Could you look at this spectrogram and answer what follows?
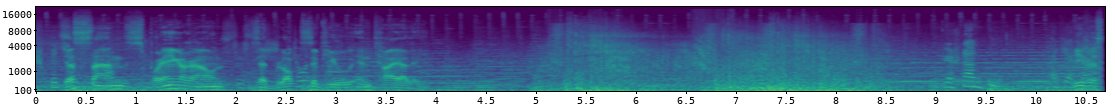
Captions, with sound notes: Just sand spraying around that blocks the view entirely. (shells exploding) (speaking in foreign language)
